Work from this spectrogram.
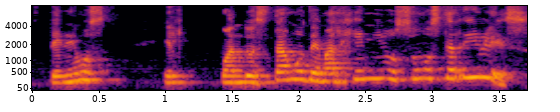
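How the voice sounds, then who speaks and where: A man speaks loudly with a Santander Colombian accent. His pitch swings very widely. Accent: Santander Colombian, speaks sharply. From Colombia, Santander. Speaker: communication speaker. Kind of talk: interview. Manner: loud, high tone.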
